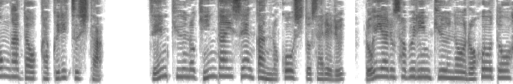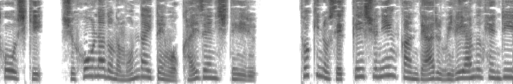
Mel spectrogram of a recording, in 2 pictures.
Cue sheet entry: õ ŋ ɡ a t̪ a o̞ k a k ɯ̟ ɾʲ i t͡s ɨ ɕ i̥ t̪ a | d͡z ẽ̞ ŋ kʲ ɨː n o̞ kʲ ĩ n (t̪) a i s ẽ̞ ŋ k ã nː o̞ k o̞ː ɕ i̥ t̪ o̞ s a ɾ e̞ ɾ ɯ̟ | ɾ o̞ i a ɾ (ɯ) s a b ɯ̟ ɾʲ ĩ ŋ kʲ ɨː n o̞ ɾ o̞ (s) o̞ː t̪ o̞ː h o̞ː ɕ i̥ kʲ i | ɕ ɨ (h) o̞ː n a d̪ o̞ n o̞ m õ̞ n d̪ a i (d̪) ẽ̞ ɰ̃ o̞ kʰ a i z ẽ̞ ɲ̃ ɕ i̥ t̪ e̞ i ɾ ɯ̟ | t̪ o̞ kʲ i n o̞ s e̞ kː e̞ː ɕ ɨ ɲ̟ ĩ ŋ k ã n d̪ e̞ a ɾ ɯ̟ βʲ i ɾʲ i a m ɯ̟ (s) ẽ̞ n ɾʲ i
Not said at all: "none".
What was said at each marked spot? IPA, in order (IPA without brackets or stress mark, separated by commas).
d̪, ɯ, h, h, t̪, h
